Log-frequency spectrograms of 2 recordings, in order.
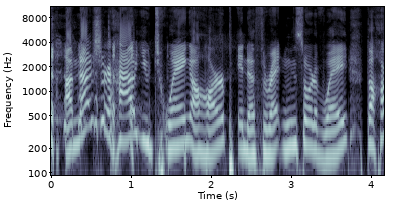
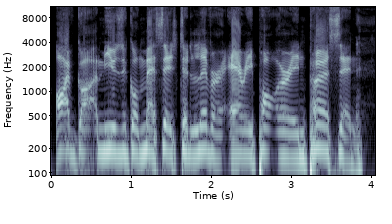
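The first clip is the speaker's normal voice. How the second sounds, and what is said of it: Dwarf character voice. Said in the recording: “I'm going to read this in my best dwarf voice”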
